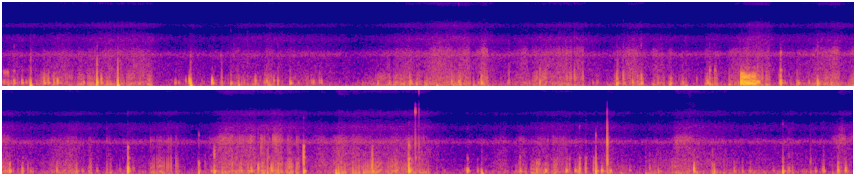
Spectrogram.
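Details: Active bowel sounds (borborygmi) recorded in the middle of the night while still digesting dinner: frequent low gurgles and rumbles from the abdomen.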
